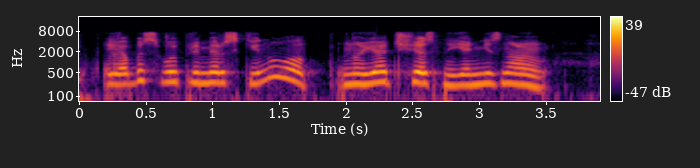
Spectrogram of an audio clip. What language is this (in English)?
Russian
